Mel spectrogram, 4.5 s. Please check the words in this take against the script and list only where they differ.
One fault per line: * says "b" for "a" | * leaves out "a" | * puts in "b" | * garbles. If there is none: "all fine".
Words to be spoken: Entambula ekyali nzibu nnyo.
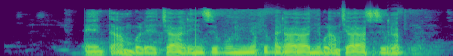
* garbles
